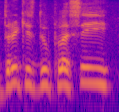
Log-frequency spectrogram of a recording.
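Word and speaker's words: Dricus du Plessis: My name is Drickus Duplessis.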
